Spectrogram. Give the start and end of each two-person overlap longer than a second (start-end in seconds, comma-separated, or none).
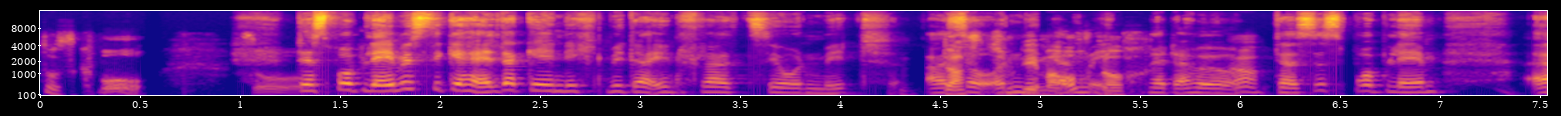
4.5-6.1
